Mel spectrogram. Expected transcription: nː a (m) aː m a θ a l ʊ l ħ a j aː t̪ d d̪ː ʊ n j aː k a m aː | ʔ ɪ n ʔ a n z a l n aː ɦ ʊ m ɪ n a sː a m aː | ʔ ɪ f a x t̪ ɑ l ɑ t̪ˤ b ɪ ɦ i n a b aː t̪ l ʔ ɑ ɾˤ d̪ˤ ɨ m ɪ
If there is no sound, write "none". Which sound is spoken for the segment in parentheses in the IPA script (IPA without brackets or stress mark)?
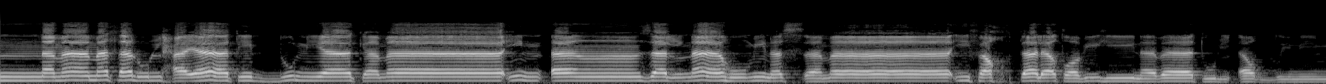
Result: m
